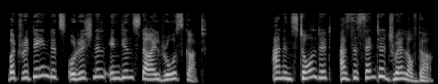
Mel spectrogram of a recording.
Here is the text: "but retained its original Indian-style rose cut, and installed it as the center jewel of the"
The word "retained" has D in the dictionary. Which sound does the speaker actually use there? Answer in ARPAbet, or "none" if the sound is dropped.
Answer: D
